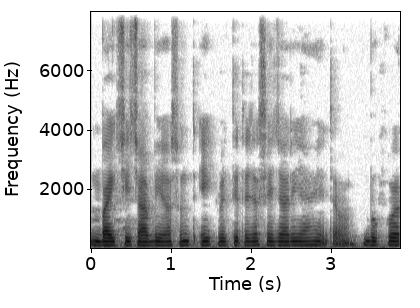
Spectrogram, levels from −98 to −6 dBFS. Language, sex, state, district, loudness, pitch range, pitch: Marathi, male, Maharashtra, Gondia, -19 LUFS, 115-120 Hz, 120 Hz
